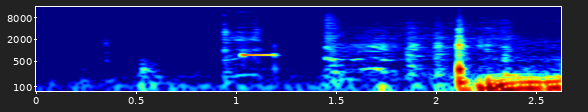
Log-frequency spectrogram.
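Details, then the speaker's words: Holden Cruze that would not start after a steering column lock service warning, fixed by disconnecting the battery for 10-15 minutes: after some clicks the engine catches first try and settles into a steady low idle; a clean, healthy start. "I took the battery off for about 10 15 minutes went inside for a bit came back out put it all back together and it works fine just started up straight away so that's success"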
